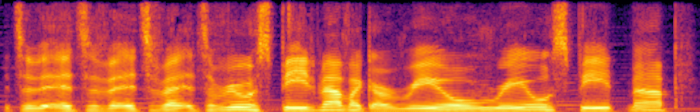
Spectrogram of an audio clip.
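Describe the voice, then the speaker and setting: A man's voice: a little high, level tone, normal speed, a bit bright, smooth, soft background music. A young man casually commenting on his own game levels as he plays, rambling and self-deprecating, with lots of fillers and restarts.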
